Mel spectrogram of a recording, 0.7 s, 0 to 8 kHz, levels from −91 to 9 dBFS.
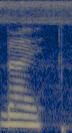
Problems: none marked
